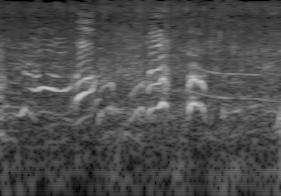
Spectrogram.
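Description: A woman laughing and squealing over splashing, rushing water as her inner tube is carried along a fast water-park current.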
